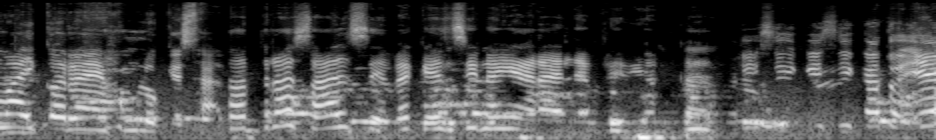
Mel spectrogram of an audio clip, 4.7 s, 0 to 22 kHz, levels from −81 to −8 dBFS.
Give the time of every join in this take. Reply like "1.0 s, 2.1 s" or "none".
1.1 s, 3.7 s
